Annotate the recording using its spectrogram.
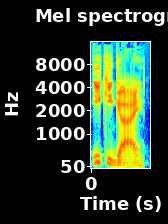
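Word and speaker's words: Ikigai: Up next is a book called Eeky Guy. I love this. I love that I looked up how to pronounce this, but Eeky Guy, I k I g a.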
